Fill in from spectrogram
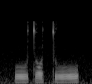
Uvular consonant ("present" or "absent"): absent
